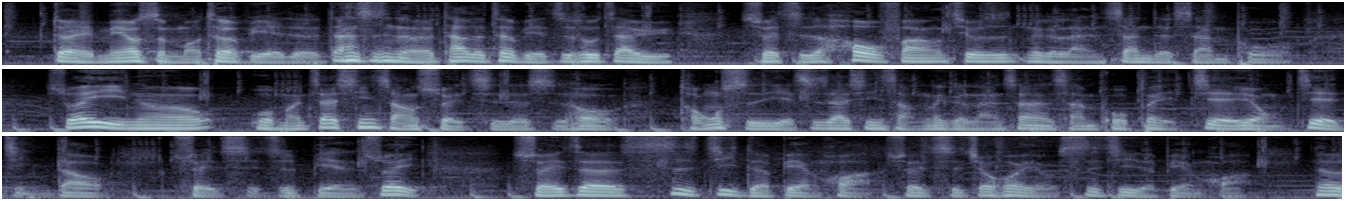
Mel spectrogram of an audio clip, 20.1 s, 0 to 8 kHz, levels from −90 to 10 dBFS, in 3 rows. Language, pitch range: Chinese, 95-115 Hz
